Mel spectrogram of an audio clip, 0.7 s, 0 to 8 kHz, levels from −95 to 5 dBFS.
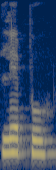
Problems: low volume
